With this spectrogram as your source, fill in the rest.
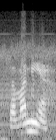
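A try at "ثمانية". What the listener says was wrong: Samaniyah. Iya, panjang pendeknya diperbaiki.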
